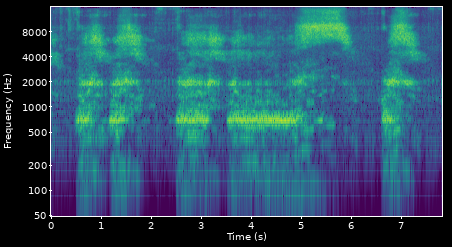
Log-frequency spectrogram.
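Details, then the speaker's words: Craftsman 2-stroke weed eater after carb rebuild and leaning the L screw slightly: quick clean rev blips rising sharply, returning to settled idle without bogging; properly tuned, normal. "and that's it now this one came up pretty close right off the bat"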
